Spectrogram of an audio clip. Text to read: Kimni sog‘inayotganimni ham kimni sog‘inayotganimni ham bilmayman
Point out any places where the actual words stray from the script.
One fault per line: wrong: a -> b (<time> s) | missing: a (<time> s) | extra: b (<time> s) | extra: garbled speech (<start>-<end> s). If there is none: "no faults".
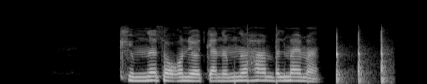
missing: kimni sog‘inayotganimni ham (2.8 s)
